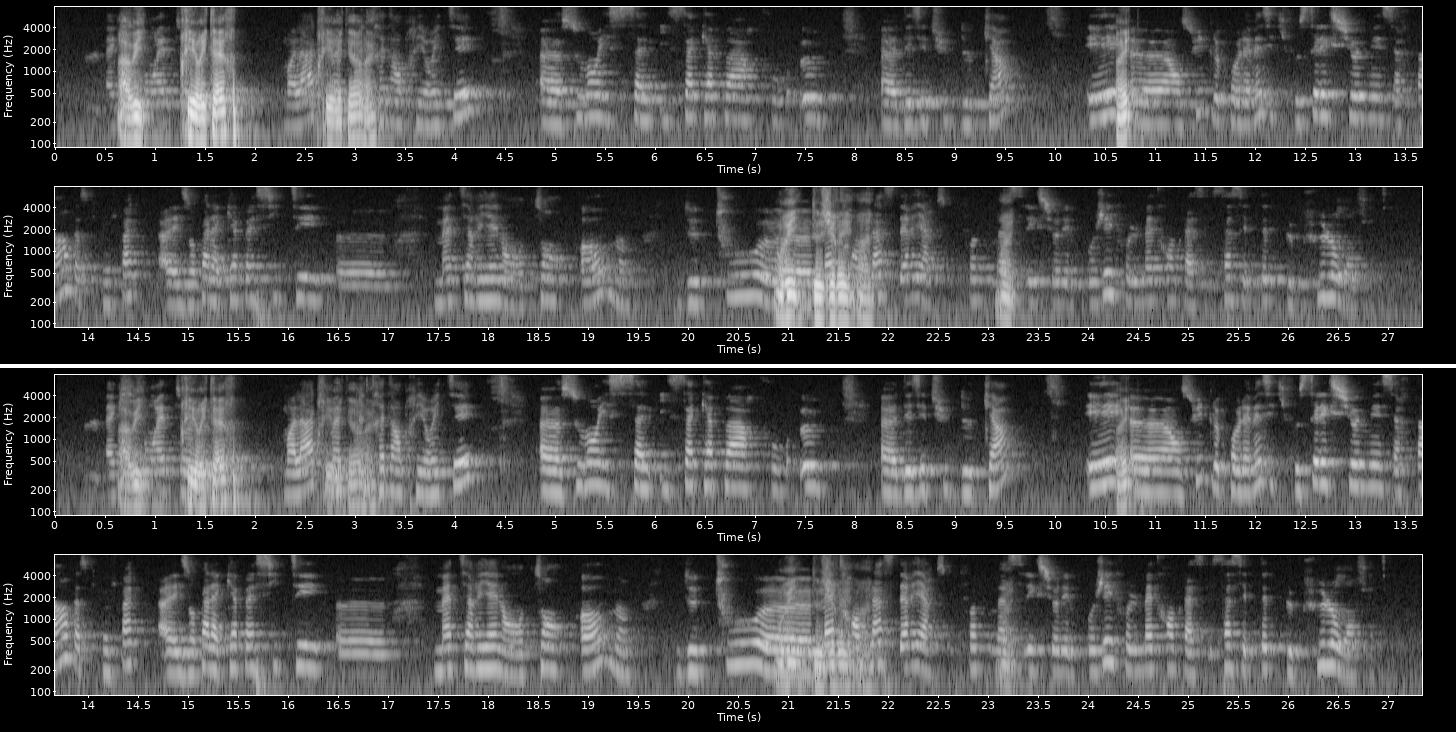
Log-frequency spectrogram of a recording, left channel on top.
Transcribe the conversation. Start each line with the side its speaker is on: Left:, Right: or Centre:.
Right: bah, qui
Left: Ah oui,
Right: vont être
Left: prioritaire,
Right: le, voilà,
Left: prioritaire,
Right: qui vont être pr-
Left: ouais.
Right: traités en priorité. Euh, souvent, ils s'a- ils s'accaparent pour eux euh, des études de cas et
Left: Ouais,
Right: euh, ensuite, le problème est, c'est qu'il faut sélectionner certains parce qu'ils peuvent pas, euh, ils n'ont pas la capacité euh, matérielle en tant homme de tout euh,
Left: oui, de
Right: mettre
Left: gérer,
Right: en
Left: ouais,
Right: place derrière. Parce qu'une fois qu'on
Left: ouais.
Right: a sélectionné le projet, il faut le mettre en place. Et ça, c'est peut-être le plus long en fait.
